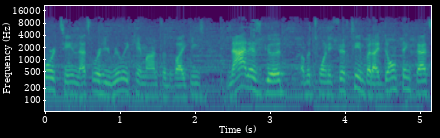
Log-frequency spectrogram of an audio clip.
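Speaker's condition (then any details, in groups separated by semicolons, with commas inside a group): No condition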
